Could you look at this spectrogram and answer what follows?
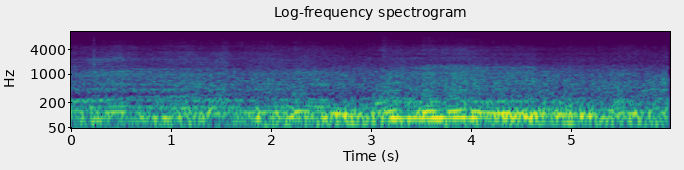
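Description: ATV (quad bike) engine running steadily, heard from a distance, getting a little louder partway through.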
